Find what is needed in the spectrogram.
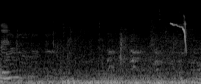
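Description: Capuchin monkey giving a couple of faint chirps, then one sharp, high squeak that drops steeply in pitch near the end.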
